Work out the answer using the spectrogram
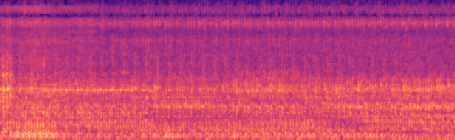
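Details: Sailboat diesel engine after hydrolock, second run after the mud dauber nest blocking the telltale was cleared and oil was drained of water-emulsified oil: steady, even chug, about three beats a second, with no misses or knocks; smooth, healthy idle.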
